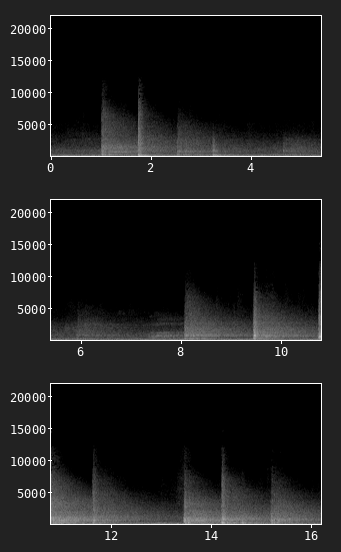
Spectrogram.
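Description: Padel rackets strike a ball with sharp pops that echo through a large hall.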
